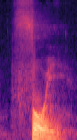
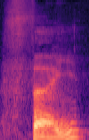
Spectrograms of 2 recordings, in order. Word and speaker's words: feuille: Break down the word feuille into different syllables, because you can pronounce these already. I know you can. You know the word for fire is f. If you don't worry. The word for two is de. It's the same sound, f, de, f, de.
